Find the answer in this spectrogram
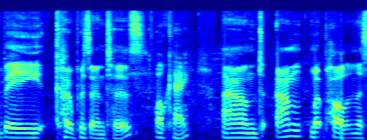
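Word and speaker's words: McPartland: And Ant McParland has said, we owe such a lot. Ant McFarland. Ant McParland. That's it. PH does an F sound. No, there's no H in it.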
